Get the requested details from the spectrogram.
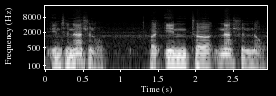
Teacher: Nat has a higher pitch, and then tional, dun dun dun dun dun. · The last 2 words, the last two syllables, they have a relatively low tones than the first and second and the third.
